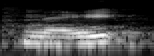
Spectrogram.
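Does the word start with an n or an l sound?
n. The word begins with an n sound.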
